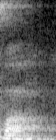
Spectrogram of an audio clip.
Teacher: दंतोष्ठ, दांत और ओंठों को दोनों को मिलाकर जो वर्ड बोला जाता है उसे दंतोष्ठ कहते हैं, जो होता है व।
